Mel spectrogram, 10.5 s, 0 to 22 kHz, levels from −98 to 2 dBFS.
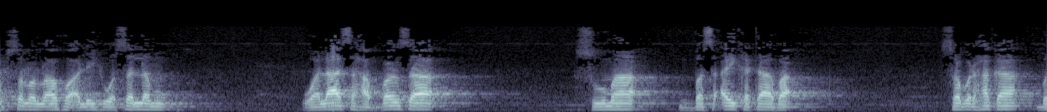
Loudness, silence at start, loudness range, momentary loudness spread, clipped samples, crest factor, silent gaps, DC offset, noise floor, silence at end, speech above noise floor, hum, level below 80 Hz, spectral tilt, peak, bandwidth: -23 LUFS; 0 s; 4 LU; 19 LU; under 0.1%; 22 dB; none; under 0.1%; -62 dBFS; 0 s; 40 dB; none; -66 dBFS; -7.5 dB/octave; -4 dBFS; 8.4 kHz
